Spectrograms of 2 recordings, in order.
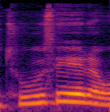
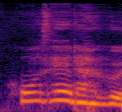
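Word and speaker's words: José: 네, 아무튼 네, 호세라고 하는 이 사람에 대해서 여러분들 조세라고 해서 조세호 아닙니다. 호세라고 읽어주세요.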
